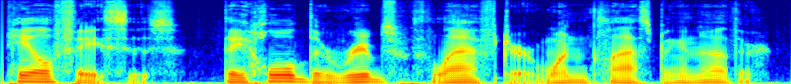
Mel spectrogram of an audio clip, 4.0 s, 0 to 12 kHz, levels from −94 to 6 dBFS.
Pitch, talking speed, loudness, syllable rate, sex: 90 Hz, 150 wpm, -18 LUFS, 4.9 syllables/s, male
